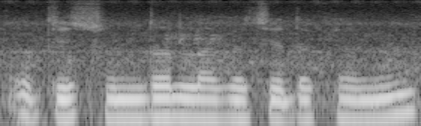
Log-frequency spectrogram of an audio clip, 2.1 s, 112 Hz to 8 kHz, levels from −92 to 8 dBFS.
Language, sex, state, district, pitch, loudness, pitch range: Maithili, male, Bihar, Begusarai, 140 Hz, -14 LUFS, 135-145 Hz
